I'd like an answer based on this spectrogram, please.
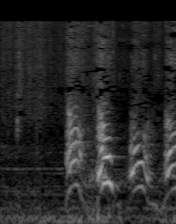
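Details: Grouchy old Beagle giving four short, hoarse, arching barks in rapid succession, about one every quarter second, after a faint quiet start.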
